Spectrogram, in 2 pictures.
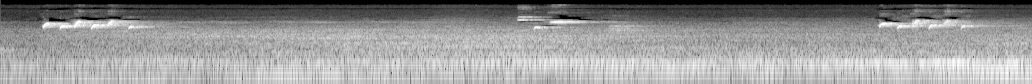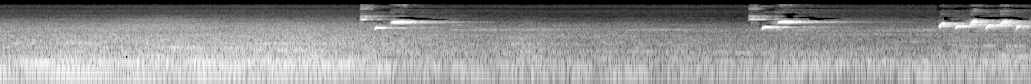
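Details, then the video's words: Wydani-style song of a European goldfinch: short, sparkling twittered phrases and single sharp chirps returning every two seconds or so, over faint low rumbling noise. "تغريد حسون ويداني"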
